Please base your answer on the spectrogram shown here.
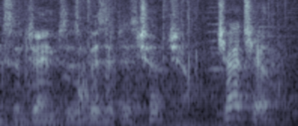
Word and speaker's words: Churchill: Churchill, that's how you say it, all together like that. I'd heard church and hill, but couldn't find either.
